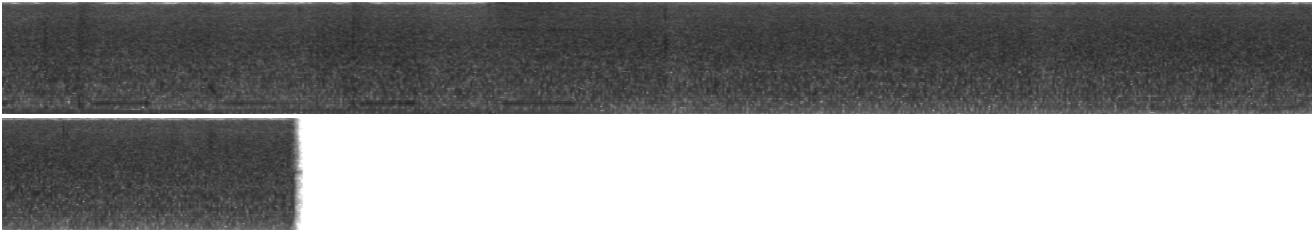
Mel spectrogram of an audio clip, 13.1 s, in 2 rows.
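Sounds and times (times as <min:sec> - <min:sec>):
cars driving through water: 0:00.0 - 0:08.0
heavy rain pouring: 0:00.0 - 0:08.0.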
